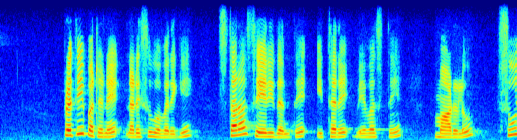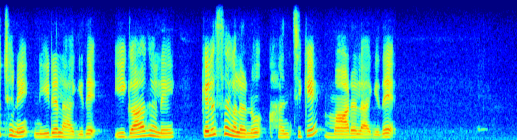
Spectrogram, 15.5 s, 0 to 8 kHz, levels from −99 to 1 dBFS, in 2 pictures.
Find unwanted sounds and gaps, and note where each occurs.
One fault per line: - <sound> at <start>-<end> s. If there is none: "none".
none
